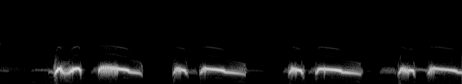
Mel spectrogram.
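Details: Spotted dove cooing in clean, paired phrases: a short wavering note, then a longer, smooth coo that falls at the end. Four pairs come with short gaps between them, and there are no other sounds.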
